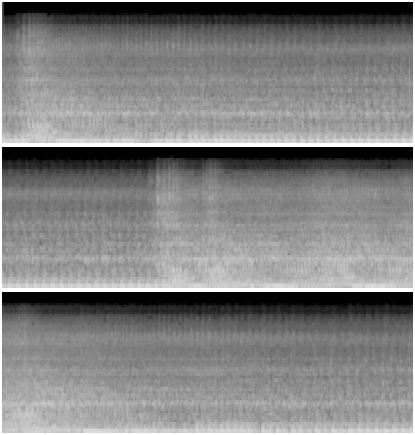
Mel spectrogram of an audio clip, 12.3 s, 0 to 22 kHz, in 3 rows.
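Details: 1980 Honda XL250S single after refilling with fresh fuel. Starts on one kick, settles into a steady idle and picks up cleanly on quick blips. Earlier no-start, poor idle and stalling were traced to bad fuel.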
